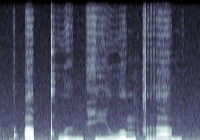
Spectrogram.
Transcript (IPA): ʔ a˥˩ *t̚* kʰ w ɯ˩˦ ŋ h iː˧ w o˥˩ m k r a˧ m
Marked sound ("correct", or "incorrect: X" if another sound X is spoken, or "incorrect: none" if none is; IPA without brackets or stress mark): incorrect: p̚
